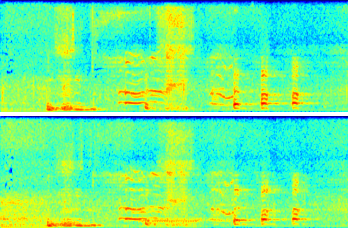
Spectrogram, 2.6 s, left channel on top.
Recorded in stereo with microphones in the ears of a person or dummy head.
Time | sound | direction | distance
0.3 | laughter | 65° left (ahead or behind) | 0.7 m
